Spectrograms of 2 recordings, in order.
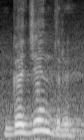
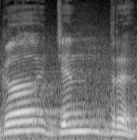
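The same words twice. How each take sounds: First: Said in the usual way. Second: "Gajendra" slowly, each syllable held apart; split into syllables. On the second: Shown as a demonstration. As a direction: break "Gajendra" into drawn-out beats for counting. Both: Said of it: "कई बार में बोलेंगे".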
